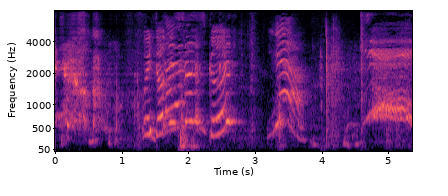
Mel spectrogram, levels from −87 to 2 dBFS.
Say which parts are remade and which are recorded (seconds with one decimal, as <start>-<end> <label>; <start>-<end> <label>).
0.0-1.3 remade; 1.3-5.4 recorded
